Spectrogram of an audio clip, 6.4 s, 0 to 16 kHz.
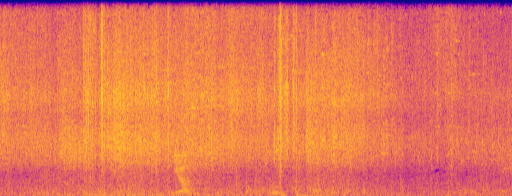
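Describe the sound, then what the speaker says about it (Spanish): Meteor storm impacts rumble and crack through the Helldivers 2 battlefield on planet Maia, with booming hits and sweeping whooshes over steady noise while a voice speaks. "Ah, tormenta de meteoritos,"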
